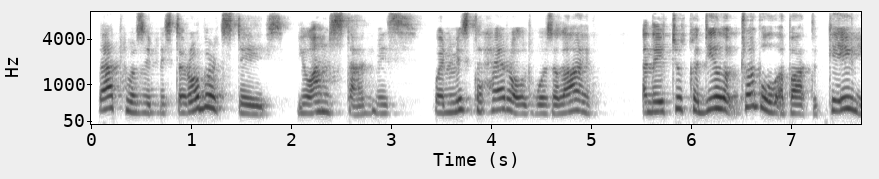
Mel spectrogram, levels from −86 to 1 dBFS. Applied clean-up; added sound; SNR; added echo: neural mask model DeepFilterNet 3.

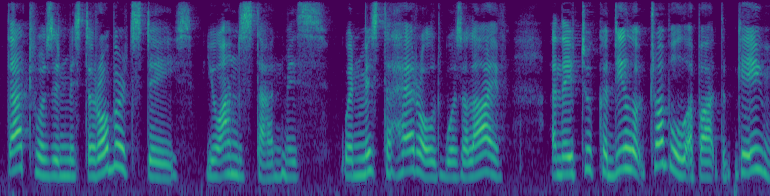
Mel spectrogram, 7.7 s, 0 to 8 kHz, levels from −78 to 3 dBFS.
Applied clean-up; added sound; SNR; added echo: none; none; none; none.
